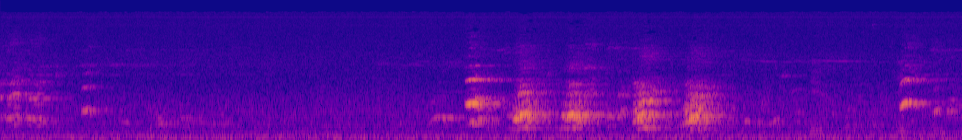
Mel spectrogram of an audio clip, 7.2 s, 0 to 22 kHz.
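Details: A 2.5-year-old female Boxer in training in Hungary, a dog described as unruly and reacting intensely to everything around her; a quick run of five sharp, harmonic barks in mid-clip, with scattered softer vocal sounds before and one more bark at the end.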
